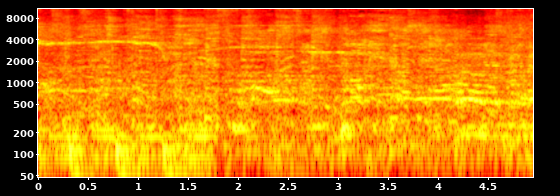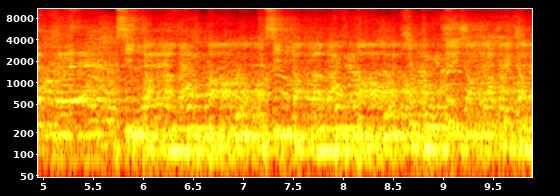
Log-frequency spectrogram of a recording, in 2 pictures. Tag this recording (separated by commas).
Speech, Music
